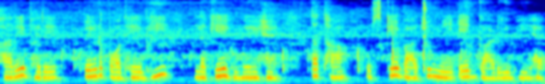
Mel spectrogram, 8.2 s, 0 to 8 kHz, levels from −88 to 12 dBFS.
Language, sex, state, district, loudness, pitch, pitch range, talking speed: Hindi, female, Madhya Pradesh, Katni, -21 LUFS, 160 Hz, 155-190 Hz, 115 wpm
